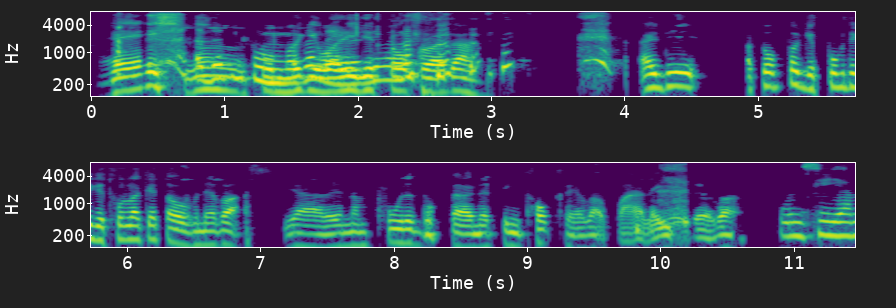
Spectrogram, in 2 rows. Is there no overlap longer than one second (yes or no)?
no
